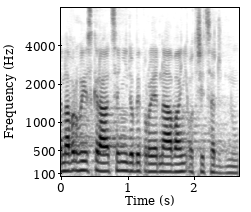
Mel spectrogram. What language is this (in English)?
Czech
